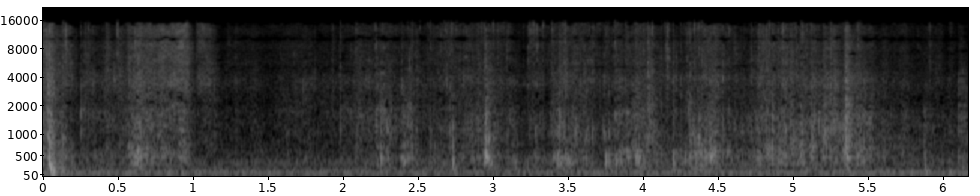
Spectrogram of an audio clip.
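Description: Rolled diamond painting canvas in its plastic wrap being handled and unrolled, its stiff plastic and paper crinkling and crackling irregularly. There is a sharp knock at the start.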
